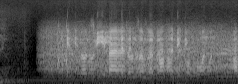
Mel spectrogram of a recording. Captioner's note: loudspeaker announcement in german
